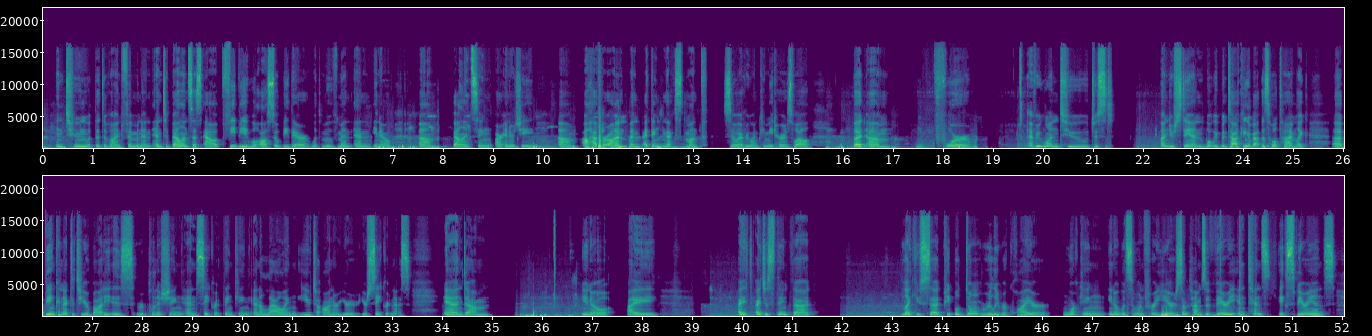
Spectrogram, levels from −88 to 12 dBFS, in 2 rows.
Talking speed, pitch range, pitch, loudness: 125 wpm, 145-170 Hz, 155 Hz, -22 LUFS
